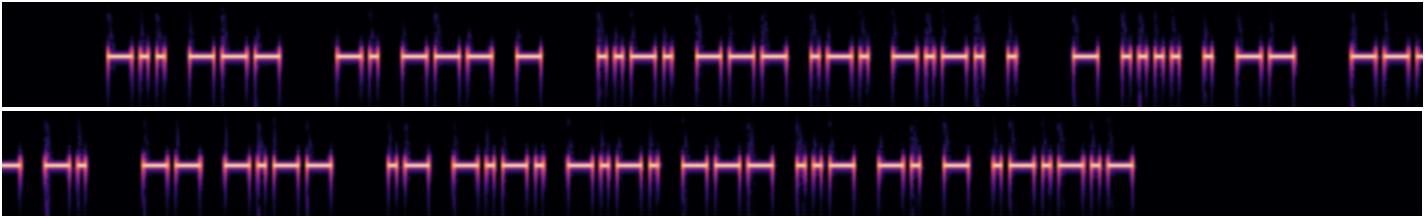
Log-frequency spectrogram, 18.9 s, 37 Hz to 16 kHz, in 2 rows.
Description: Morse code, heard as a keyed tone, about 22 wpm, 700 Hz. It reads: DO NOT FORCE THEM ON MY ACCOUNT.
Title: Sentences from Top 1000 Words - Review Part 3 - 22wpm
